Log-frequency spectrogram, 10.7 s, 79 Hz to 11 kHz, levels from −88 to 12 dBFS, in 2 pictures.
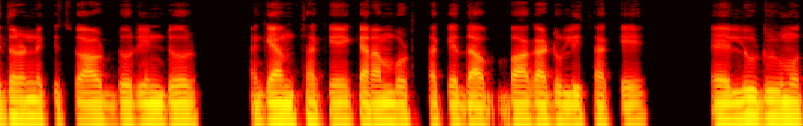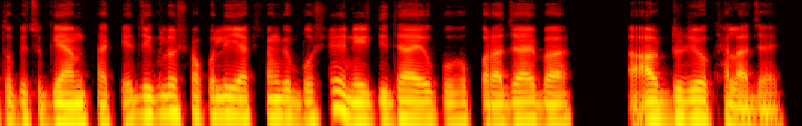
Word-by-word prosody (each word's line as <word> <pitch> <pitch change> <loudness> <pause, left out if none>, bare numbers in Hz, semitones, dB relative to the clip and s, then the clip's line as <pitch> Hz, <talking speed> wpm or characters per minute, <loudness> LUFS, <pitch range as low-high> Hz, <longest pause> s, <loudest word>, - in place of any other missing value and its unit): ধরণের 110 -1 +2
কিছু 100 -2 -9
আউটডোর-ইনডোর 95 0 +1 0.4
আ - - 0
গেম 100 -1 +5
থাকে, 100 0 -2
ক্যারাম 95 0 +2
বোর্ড 95 0 -1
থাকে, 95 0 -3
দা 90 - +4 0.2
বাগাডুলি 95 -1 +1
থাকে, 90 0 -3 0.5
অ্যা 95 - 0
লুডুর 105 0 +3
মতো 100 -1 0
কিছু 100 0 -4
গেম 95 -1 +5
থাকে 90 +1 -4
যেগুলো 125 +1 +2
সকলেই 120 +1 +1
একসঙ্গে 115 0 -1
বসে 105 +10 -3
নির্দ্বিধায় 105 +1 +2
উপভোগ 100 -1 -4
করা 95 -1 +1
যায় 105 0 +2
বা 95 - +3 0.6
আউটডোর 105 +1 +2
এও 110 - +3
খেলা 85 -5 +1
যায়। 70 -2 -3
100 Hz, 175 wpm, -23 LUFS, 95-105 Hz, 0.6 s, গেম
